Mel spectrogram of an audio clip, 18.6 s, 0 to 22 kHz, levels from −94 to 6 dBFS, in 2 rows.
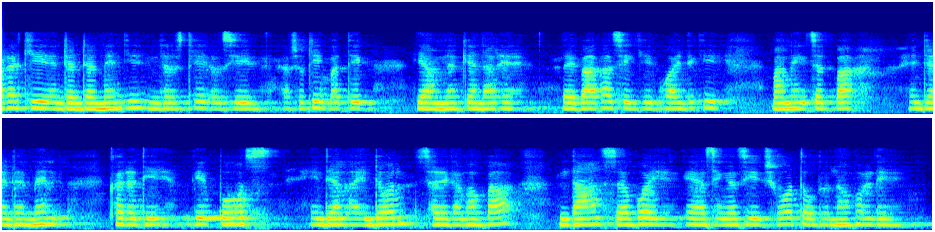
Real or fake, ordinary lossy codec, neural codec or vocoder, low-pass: fake; AAC, 48 kbps; codec, 16 kHz, 0.8 kbps, ZipCodec; 7.2 kHz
